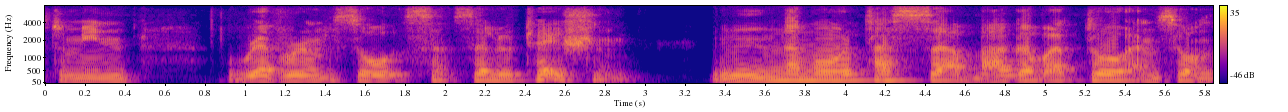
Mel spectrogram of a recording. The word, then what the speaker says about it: namo: So the namas in Sanskrit on its own would be pronounced namah, but namas is the stem form, becomes namo in Pali.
